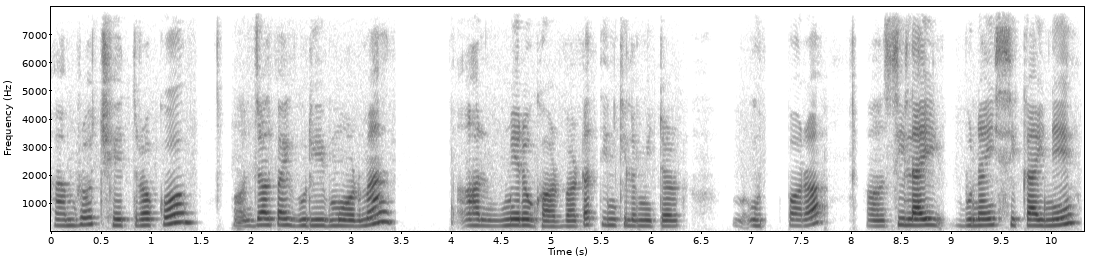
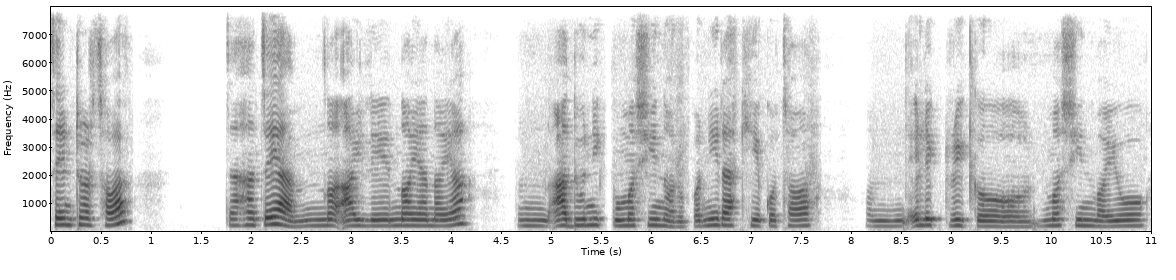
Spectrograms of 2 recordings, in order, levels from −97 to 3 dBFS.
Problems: none marked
